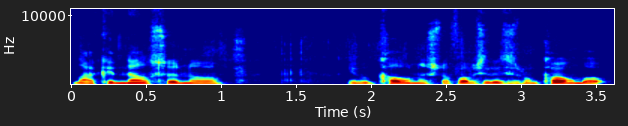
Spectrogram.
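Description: A man's voice: on the low side, flat delivery, a little fast, dark tone. Give me a man talking with his mouth full. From England. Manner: rambling, repeats himself, enthusiastic about food. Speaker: food reviewer. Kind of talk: casual food review vlog.

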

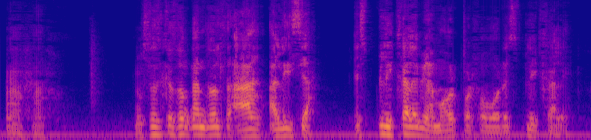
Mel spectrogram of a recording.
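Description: A man's voice: fast, slight background noise. Chatty Mexican man telling a story. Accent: Mexican Spanish. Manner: chatty and gossipy, often calls the listener "mi amor"; expressive, with big jumps in pitch and volume. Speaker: vlogger. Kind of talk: casual storytelling chat.

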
